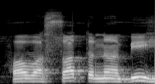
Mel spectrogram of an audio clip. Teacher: زبر، کھڑی زیر قائم مقام ہے یا مدہ کے، اس لیے کھڑی زیر کو ایک الف کے برابر کھینچ کر پڑھیں گے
